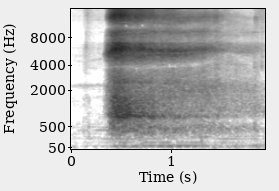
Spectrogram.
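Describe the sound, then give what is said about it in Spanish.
One breathy exhale after breathing in through the nose, a soft rushing whoosh that starts abruptly, then fades slowly over more than a second. “Respiro por la nariz. Aguanta. Expulsa.”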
